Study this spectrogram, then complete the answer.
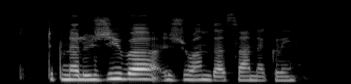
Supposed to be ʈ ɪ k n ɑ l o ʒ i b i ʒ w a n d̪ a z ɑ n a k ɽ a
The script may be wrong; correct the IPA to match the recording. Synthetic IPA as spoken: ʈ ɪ k n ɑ l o ʒ i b a ʒ w a n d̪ a s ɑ n a k ɽ i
